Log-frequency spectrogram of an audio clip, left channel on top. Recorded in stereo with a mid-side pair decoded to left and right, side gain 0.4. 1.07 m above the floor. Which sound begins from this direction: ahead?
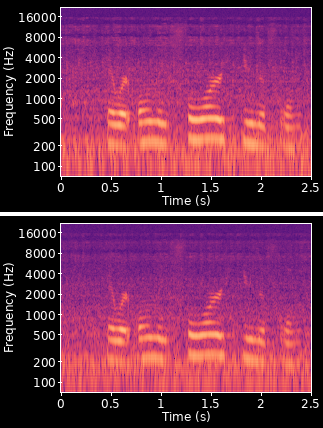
A woman speaking, at 0.5 s.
